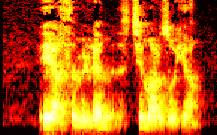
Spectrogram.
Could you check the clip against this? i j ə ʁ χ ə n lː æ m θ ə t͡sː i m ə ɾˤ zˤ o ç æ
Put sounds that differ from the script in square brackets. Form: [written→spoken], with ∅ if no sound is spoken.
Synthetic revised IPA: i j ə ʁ [χ→θ] ə [n→m] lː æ m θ ə t͡sː i m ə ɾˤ zˤ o ç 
